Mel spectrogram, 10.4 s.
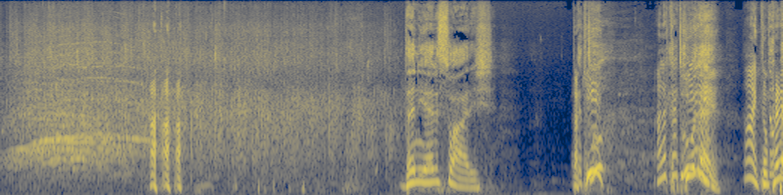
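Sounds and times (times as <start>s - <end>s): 
audience applause: 0.0s - 5.8s
laughter: 1.9s - 2.9s
speech: 2.0s - 2.7s, 5.4s - 6.6s, 7.6s - 8.2s, 8.8s - 10.4s.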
